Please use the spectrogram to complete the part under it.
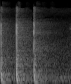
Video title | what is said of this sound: Making bread with Tamzin Cochrane! | when I tap it I want that hollow sound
